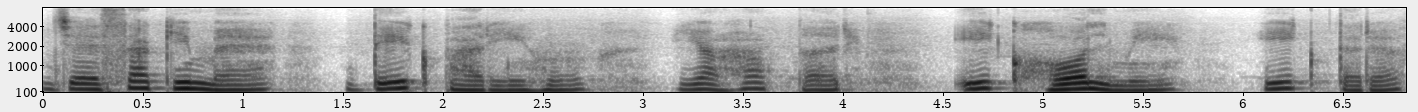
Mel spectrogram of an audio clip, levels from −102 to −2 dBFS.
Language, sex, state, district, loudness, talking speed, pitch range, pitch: Hindi, female, Chhattisgarh, Korba, -20 LUFS, 130 wpm, 165-205 Hz, 185 Hz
